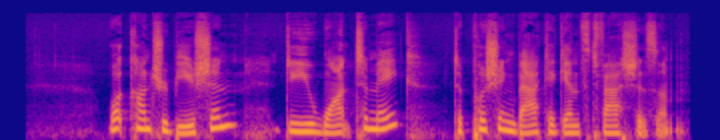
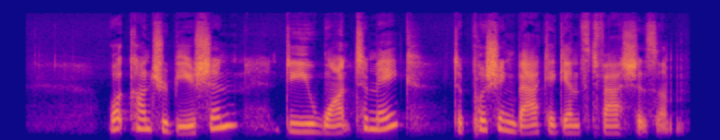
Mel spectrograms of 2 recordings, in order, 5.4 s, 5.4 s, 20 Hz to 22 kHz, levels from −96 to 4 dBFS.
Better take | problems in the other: first | thin; somewhat; fading below 300 Hz

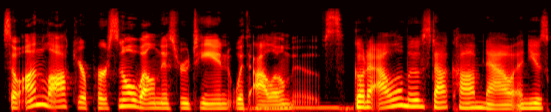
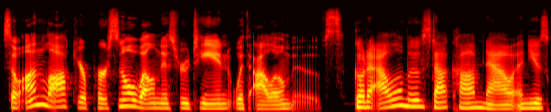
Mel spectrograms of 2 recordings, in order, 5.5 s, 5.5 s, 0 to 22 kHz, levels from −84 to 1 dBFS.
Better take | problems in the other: second | phone ringing; faint; from 2.5 to 3.5 s; peak 15 dB below the speech

